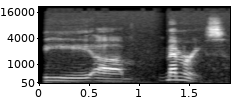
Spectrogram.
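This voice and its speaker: A man's voice: on the high side, slow, a bit bright. A man co-hosting a casual film review, talking in a rambling way that often trails off mid-thought. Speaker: podcast co-host reviewer.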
